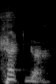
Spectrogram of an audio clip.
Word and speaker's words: Koechner: It's pronounced Koechner. Nowhere in the English language does the OE make the short E sound, except in Tipton, Missouri.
